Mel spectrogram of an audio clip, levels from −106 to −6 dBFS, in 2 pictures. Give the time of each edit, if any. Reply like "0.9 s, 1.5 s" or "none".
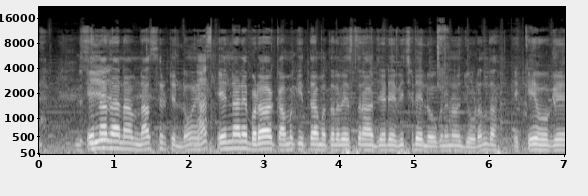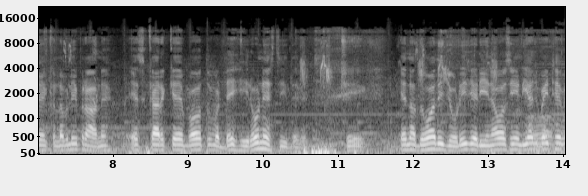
2.3 s, 6.3 s, 8.2 s, 11.6 s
